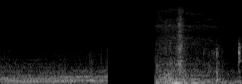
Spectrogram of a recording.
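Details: Used car with injection engine: a single short crank and it catches at once, settling into a low, even idle with no misses or knocks; normal start, as an injected engine should fire without long or heavy cranking.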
